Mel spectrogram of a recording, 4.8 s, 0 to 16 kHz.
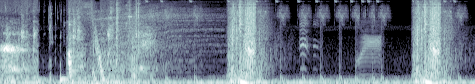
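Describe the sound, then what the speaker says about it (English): Ducks quacking in the Portal 2 game, a few faint nasal calls and honk-like bursts over a low mechanical hum, with brief talking underneath. "I hear ducks."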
